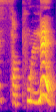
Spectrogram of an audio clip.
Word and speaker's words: chapuler: gibi ç harfiyle değil Çünkü Ç Fransızcada s okunur ve sapu oluyor fakat Fransızca kolay bir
